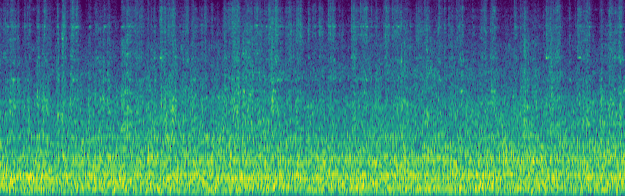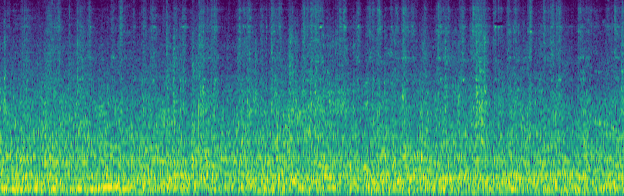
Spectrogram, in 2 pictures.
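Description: Miniature railway train running along its track: a steady rumble of the engine and wheels on the rails, with faint clicks throughout.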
